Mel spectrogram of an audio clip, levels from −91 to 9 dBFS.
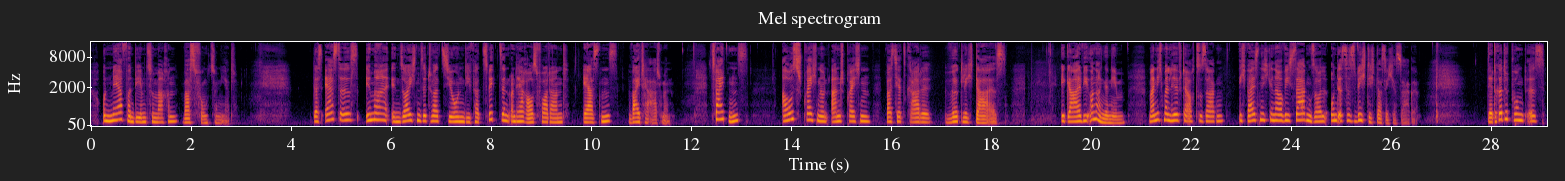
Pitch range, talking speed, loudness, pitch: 190-250 Hz, 130 wpm, -19 LUFS, 220 Hz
